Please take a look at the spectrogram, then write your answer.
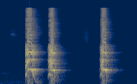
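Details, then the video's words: Female Siberian Husky defending her new carpet as someone nears: three loud, ringing barks, the first two close together and the third after a short pause, clear and harmonic in a quiet room. "Husky protects her Carpet!"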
